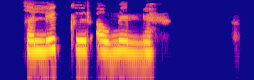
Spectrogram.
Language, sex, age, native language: Icelandic, female, 9, Icelandic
